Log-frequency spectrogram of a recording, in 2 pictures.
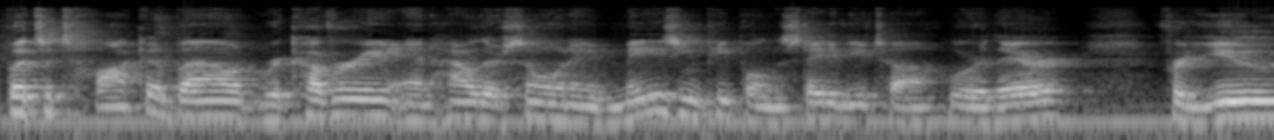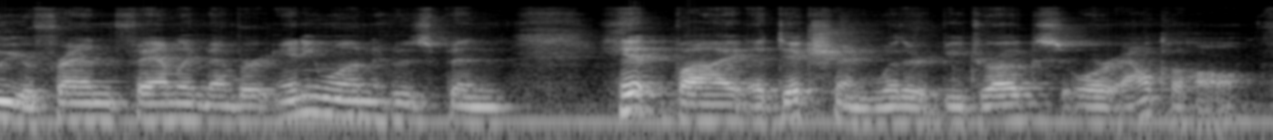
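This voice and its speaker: A man's voice: mid-range voice, roomy sound. A man hosting a recovery podcast, chatting casually and playfully with a co-host and joking often. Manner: playful, quick with jokes and laughs.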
